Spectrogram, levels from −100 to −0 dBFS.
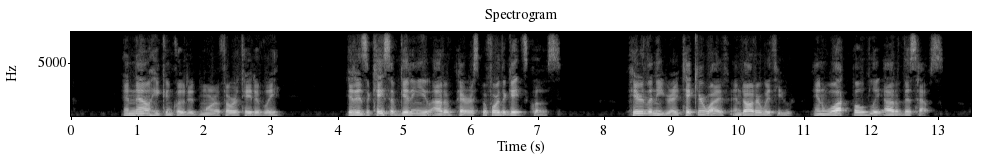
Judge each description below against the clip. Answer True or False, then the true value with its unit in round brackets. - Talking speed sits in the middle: True (155 wpm)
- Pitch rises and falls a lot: False (4.3 semitones)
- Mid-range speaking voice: False (130 Hz)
